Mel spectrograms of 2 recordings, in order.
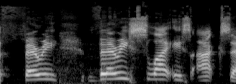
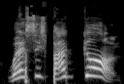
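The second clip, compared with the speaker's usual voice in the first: puzzled question; 10 semitones higher, 3 dB louder, slower than usual. Retold or imitated.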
